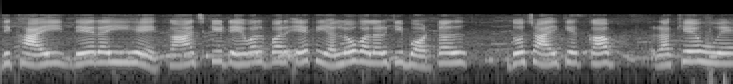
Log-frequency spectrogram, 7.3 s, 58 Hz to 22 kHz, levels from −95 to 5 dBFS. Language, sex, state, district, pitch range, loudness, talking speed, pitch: Hindi, female, Madhya Pradesh, Dhar, 255-280 Hz, -18 LUFS, 155 wpm, 270 Hz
